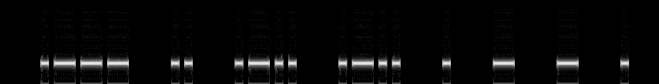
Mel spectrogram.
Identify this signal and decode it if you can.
Morse code, heard as a keyed tone, about 18 wpm, spaced as for 12 wpm, 1000 Hz. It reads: JILLETTE
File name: qotdfiles / 12wpm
